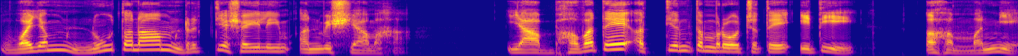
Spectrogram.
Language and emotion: Sanskrit, happy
